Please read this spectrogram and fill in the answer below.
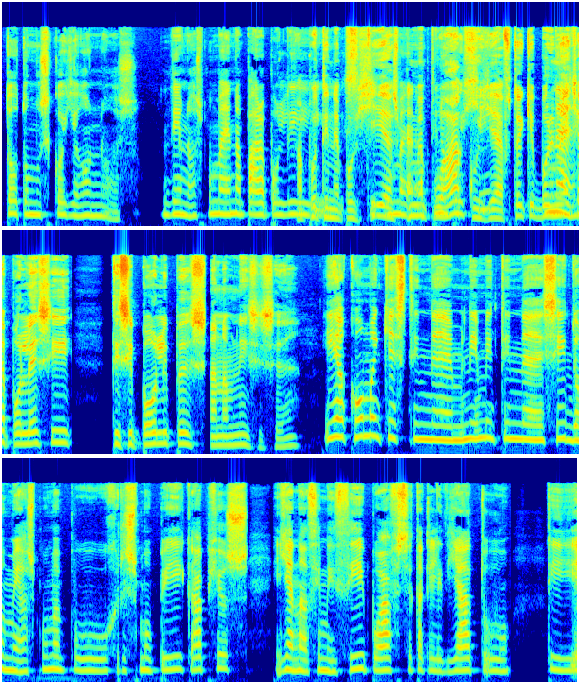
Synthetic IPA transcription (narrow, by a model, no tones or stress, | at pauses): t̪o̞t̪o̞musi̥ko̞ʝe̞ɣo̞no̞s | ðinoɐspumeenɐpɐɾɐpo̞liɐpot̪ine̞po̞çiɐsmeumep̪iuɐokkuʝeɐft̪o̞ce̞bo̞ɾinɐiçeɐpo̞le̞si | t̪isipo̞lipe̞sɐnɐmnisise | iɐko̞mɐce̞st̪inmnimit̪insind̪o̞miɐspume̞puxɾisimo̞piikɐpço̞s | ʝɐnɐθimiθipuɐfi̥se̞t̪ɐkliðʝɐt̪u | t̪i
